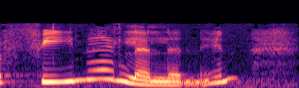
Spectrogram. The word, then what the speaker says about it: phenylalanine: you remember so for phenylalanine its pronunciation it is far right phenylalanine so it sounds far hence f is the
